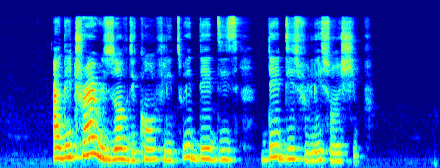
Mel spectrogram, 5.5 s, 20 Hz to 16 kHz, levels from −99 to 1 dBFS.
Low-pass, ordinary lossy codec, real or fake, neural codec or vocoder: 10.8 kHz; none; real; none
